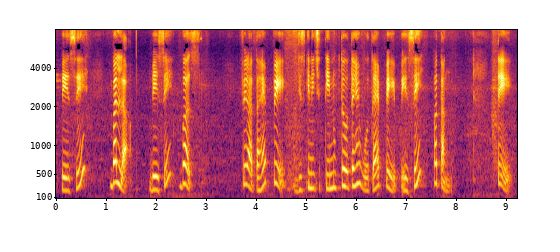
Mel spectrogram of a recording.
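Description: A woman teaching a nursery class online, slowly drilling letters one by one for small children and mixing English with Hindi-Urdu. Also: sits high, vocal fry, a little hiss or hum.

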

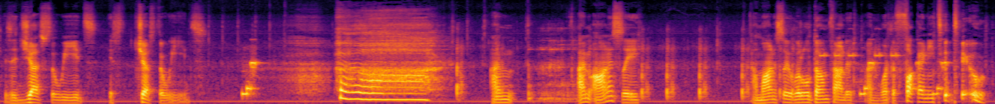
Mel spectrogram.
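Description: A man's voice: lowish voice, big pitch swings, takes it slowly, pauses often, fairly bright tone, slight background noise. A man commentating his own gameplay, frustrated, swearing often and talking to himself as he works through puzzles. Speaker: gaming channel host. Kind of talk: let's play commentary.

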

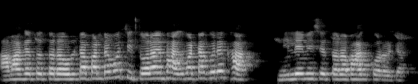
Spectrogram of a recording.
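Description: A woman's voice: high-pitched, fairly even intonation, rapid-fire, lo-fi sound, close to an everyday voice. A woman playing a stingy village mother. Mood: defensive. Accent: Manbhum Bengali. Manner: defensive, brushes off blame. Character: stingy village mother favouring elder son-in-law. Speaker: mother of two daughters. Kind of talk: amateur village comedy drama.

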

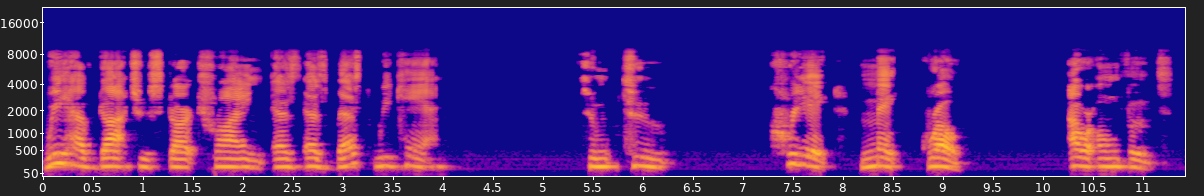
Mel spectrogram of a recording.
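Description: A woman in her fifties talks slowly to her webcam from a small room at home. She is emphatic and keeps checking in with "okay?" as she makes her points. She sits a little back from the mic. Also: deep voice, far from the mic, low-quality recording. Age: 50s. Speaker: psychic tarot reader. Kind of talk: casual talk to camera. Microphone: webcam at desk distance.

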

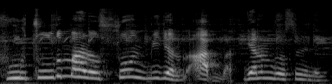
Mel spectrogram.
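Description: A high-pitched woman gives lively gameplay commentary. She is excitable and chatty, throws out sudden exclamations, and keeps addressing her viewers. Soft music plays faintly underneath. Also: fast talker. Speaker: gaming channel host.

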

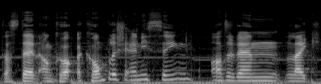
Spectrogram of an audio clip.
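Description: A man's voice: fairly high pitch, lively intonation, normal speed, bright, forceful tone, soft background music. A man giving casual commentary on a first playthrough, rambling and self-deprecating as he reads on-screen text aloud. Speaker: let's play gamer.

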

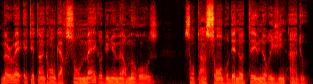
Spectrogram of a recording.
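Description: A man narrating a dramatic story in an expressive, theatrical reading. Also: sits low, measured pace.

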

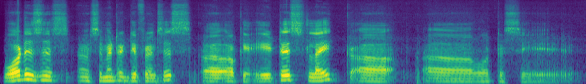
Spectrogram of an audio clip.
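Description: At a measured pace, a slightly bright, medium-pitched man in his thirties gives an informal coding lesson by sharing his screen from a small room. His first language is Tamil, and he talks through his thinking with frequent fillers; there's slight background noise.

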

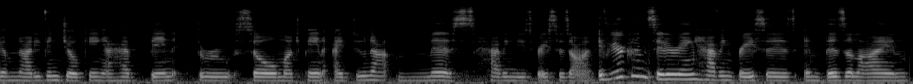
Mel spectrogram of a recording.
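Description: A woman's voice: mid-range voice, a little hiss or hum. A young woman speaks in a mid-range voice, casual and chatty like a vlogger talking straight to her viewers. She stresses her points emphatically in a complaining way. The recording is made in a bedroom, a short distance from the camera. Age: young adult. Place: bedroom, indoors.

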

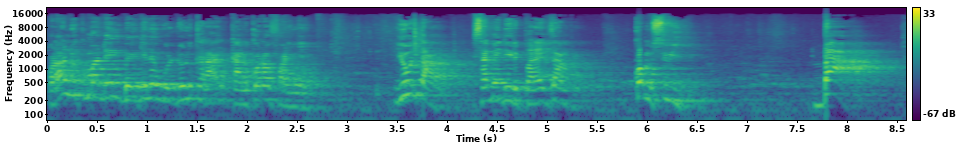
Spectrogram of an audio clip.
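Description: High-voiced man teaching in an echoey hall. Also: moderate pace. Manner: repeats and rephrases points, switches between French and Maninka. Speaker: literacy teacher. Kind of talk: explanatory lesson. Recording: very echoey hall with faint noise.

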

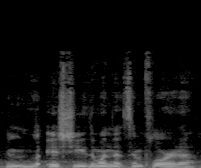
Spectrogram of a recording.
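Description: A woman speaks casually and reassuringly in a voice full of vocal fry. She explains things simply, like a caregiver, recorded inside a car with clear background noise. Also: fairly low pitch, little pitch movement, brisk. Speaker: caregiver filming a patient. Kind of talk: casual chat.

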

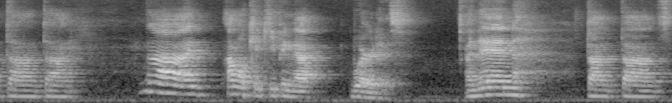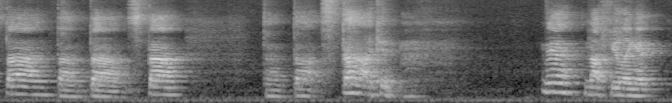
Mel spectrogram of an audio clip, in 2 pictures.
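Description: A man teaching a taiko solo, thinking aloud and vocalizing drum rhythms as he works. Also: on the high side. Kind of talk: instructional talk. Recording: very echoey room, mic far off.

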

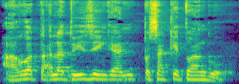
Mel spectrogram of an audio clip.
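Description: A man's voice: fairly quick, a little hiss or hum. A man, a spiritual healer telling a story in casual live-stream chat and acting out the dialogue with big jumps in his voice. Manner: animated, acts out dialogue with big pitch jumps.

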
